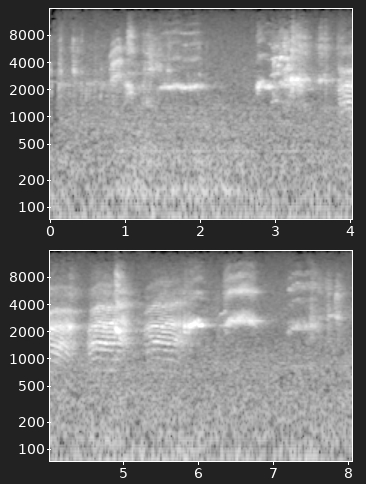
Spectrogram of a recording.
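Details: A big roosting colony of grey-headed flying foxes hanging upside down in trees gives loud, wavering, rasping squawks that overlap and build to a noisy squabble midway, with constant low-pitched background rumble throughout.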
